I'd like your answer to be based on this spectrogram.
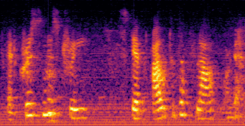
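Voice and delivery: plain reading voice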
